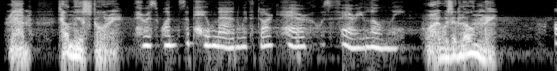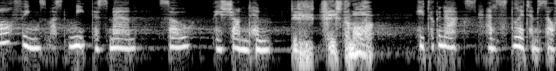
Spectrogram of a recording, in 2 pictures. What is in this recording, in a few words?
story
